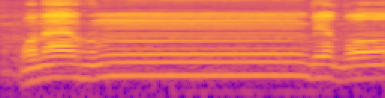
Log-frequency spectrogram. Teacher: میم ساکن کے بعد یہاں با ہے تو یہاں آپ نے غنہ کرنا ہے، یعنی اقلاب ہوگا، اخفاء ہوگا.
